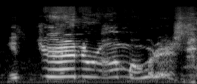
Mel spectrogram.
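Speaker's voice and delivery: high, slow, booming shout; mock shout. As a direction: belt it out with drawn-out words. Shouted mock correction to others.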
